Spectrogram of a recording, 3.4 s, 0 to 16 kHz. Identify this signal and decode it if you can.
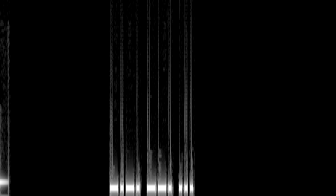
Morse code, heard as a keyed tone, about 46 wpm, 700 Hz. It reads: CGS
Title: USA Call Sign Postfixes - 3 Letters 45wpm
